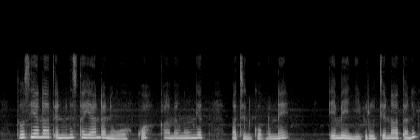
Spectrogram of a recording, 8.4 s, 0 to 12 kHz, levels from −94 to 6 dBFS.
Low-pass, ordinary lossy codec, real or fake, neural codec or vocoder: 7.2 kHz; none; real; none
